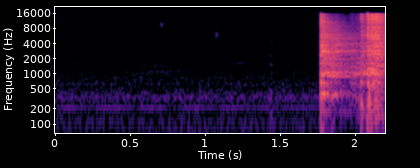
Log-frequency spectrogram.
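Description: Near silence with a faint low hum, then near the end a sharp metallic clang of a stainless steel lid against an All-Clad D5 stainless steel sauté pan, ringing on.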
